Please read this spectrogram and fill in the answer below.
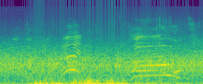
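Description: Wind buffeting the microphone in heavy, uneven low gusts. Over it come a few short pitched calls, a brief one just under a second in and a longer one about a second and a half in.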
